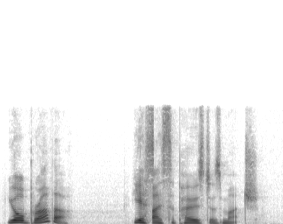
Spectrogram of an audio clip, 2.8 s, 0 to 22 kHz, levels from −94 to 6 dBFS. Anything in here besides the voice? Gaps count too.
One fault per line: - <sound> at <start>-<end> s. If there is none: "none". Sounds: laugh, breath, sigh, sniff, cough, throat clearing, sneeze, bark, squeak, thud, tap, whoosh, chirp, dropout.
none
